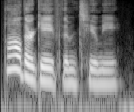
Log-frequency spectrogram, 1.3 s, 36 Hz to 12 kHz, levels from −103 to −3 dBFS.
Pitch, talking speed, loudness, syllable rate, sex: 195 Hz, 225 wpm, -18 LUFS, 5.0 syllables/s, female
